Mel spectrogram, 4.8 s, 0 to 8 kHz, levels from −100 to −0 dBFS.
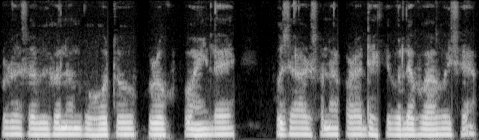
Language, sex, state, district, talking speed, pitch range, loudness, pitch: Assamese, male, Assam, Hailakandi, 135 wpm, 125-130 Hz, -16 LUFS, 125 Hz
